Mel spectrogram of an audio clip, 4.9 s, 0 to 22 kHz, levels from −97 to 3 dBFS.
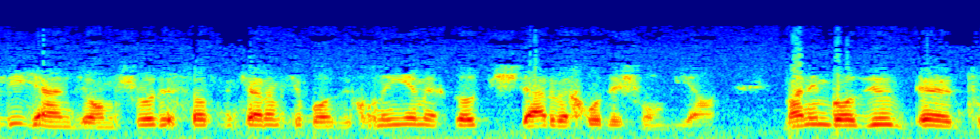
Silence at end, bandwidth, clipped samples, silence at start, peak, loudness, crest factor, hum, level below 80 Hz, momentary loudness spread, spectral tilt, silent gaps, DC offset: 0 s; 7 kHz; under 0.1%; 0 s; 0 dBFS; -15 LUFS; 14 dB; none; -50 dBFS; 11 LU; -6 dB/octave; none; under 0.1%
